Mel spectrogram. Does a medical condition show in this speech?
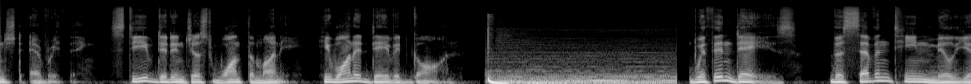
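No.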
